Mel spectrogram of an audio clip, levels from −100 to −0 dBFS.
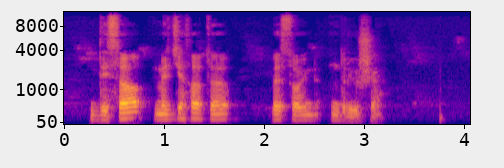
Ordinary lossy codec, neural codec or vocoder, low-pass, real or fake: Opus, 64 kbps; none; 10.8 kHz; real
